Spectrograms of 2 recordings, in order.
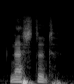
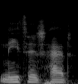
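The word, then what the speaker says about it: Næstved: Us locals, pronounced nested. Good effort. I knew it wasn't going to be Nita's head. I thought Nettershed.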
